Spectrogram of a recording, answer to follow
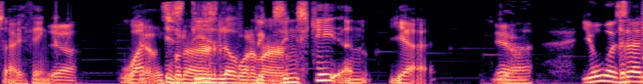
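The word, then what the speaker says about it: Zdzisław Beksiński: Zdzisław Bekzinski. Yeah, you can spell it that way too. It has two pronunciations, I think. Yeah. One is Zdzisław Bekzinski, and Yeah.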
